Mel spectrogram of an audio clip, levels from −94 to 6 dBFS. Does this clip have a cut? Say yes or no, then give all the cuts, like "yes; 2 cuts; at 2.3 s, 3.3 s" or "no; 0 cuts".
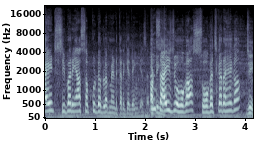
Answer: yes; 1 cut; at 2.1 s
